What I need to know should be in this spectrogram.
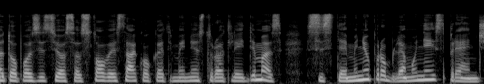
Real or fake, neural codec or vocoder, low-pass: real; none; 10.8 kHz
